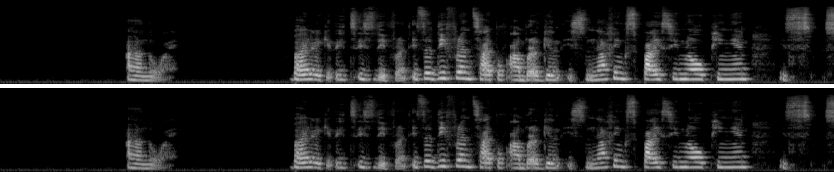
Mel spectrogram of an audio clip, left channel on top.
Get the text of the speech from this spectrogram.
I don't know why, but I like it. It's different. It's a different type of amber. Again, it's nothing spicy in my opinion. It's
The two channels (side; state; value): right; quieter; 4.0 dB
